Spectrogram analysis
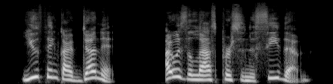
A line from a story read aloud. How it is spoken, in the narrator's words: snapped and blurted out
